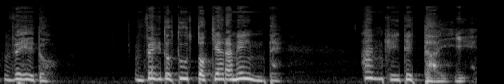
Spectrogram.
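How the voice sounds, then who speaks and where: A man playing an anguished, passionate revolutionary poet in a declamatory radio theatre recitation, with dramatic pauses and swings between hushed and loud delivery. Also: high voice, very animated, slightly rough, full character voice. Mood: fervent. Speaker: stage actor.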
